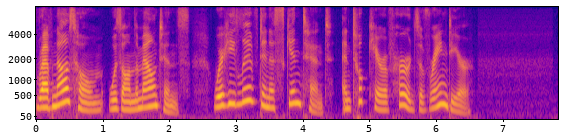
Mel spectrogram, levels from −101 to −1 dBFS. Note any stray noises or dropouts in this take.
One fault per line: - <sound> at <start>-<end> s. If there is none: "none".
none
